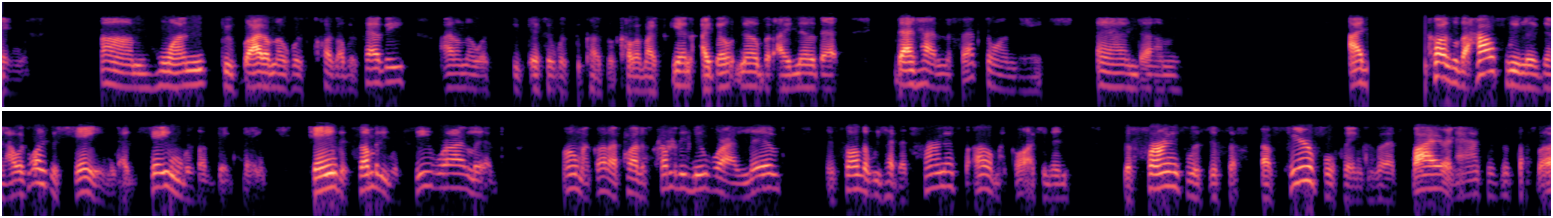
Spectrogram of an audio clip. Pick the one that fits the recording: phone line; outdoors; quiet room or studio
phone line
